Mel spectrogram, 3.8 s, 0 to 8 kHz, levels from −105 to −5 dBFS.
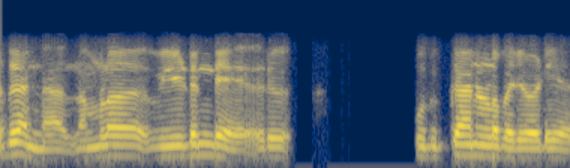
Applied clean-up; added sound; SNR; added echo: none; none; none; none.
